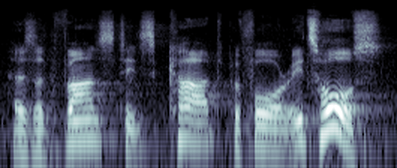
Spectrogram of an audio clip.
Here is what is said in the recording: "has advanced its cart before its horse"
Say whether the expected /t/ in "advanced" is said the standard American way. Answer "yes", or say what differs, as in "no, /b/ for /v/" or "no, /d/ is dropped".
yes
